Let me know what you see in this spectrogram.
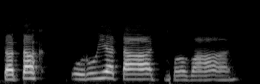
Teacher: हा, विसर्गाचा खच. हा, उच्चार ख सारखा. ख सारखा, अर्ध्या ख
